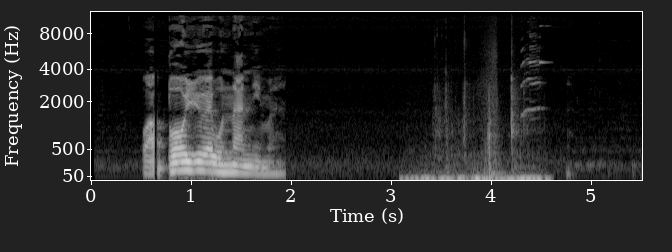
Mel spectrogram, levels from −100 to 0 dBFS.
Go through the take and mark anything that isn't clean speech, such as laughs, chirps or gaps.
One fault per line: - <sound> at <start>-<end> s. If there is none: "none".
- dropout at 0.6-0.7 s
- squeak at 3.1-4.6 s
